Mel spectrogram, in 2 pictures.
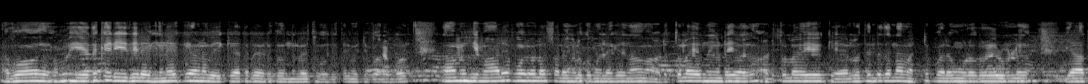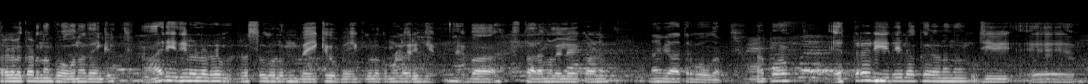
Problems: background sounds at intervals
